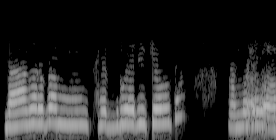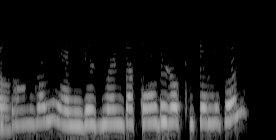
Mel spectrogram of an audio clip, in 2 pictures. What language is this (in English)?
Odia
